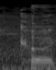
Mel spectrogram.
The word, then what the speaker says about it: could: I never would have thought an L would ever be silent. But I guess it is in words like could or would.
